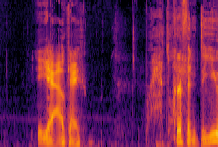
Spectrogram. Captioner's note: whispers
